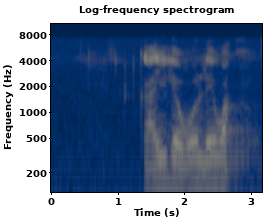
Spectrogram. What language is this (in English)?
Northern Sotho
